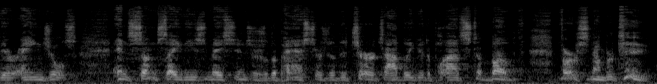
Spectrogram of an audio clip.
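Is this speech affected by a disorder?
Yes: vocal fold paralysis, bilateral; speaks with false vocal folds; false-fold voicing on camera exam.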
